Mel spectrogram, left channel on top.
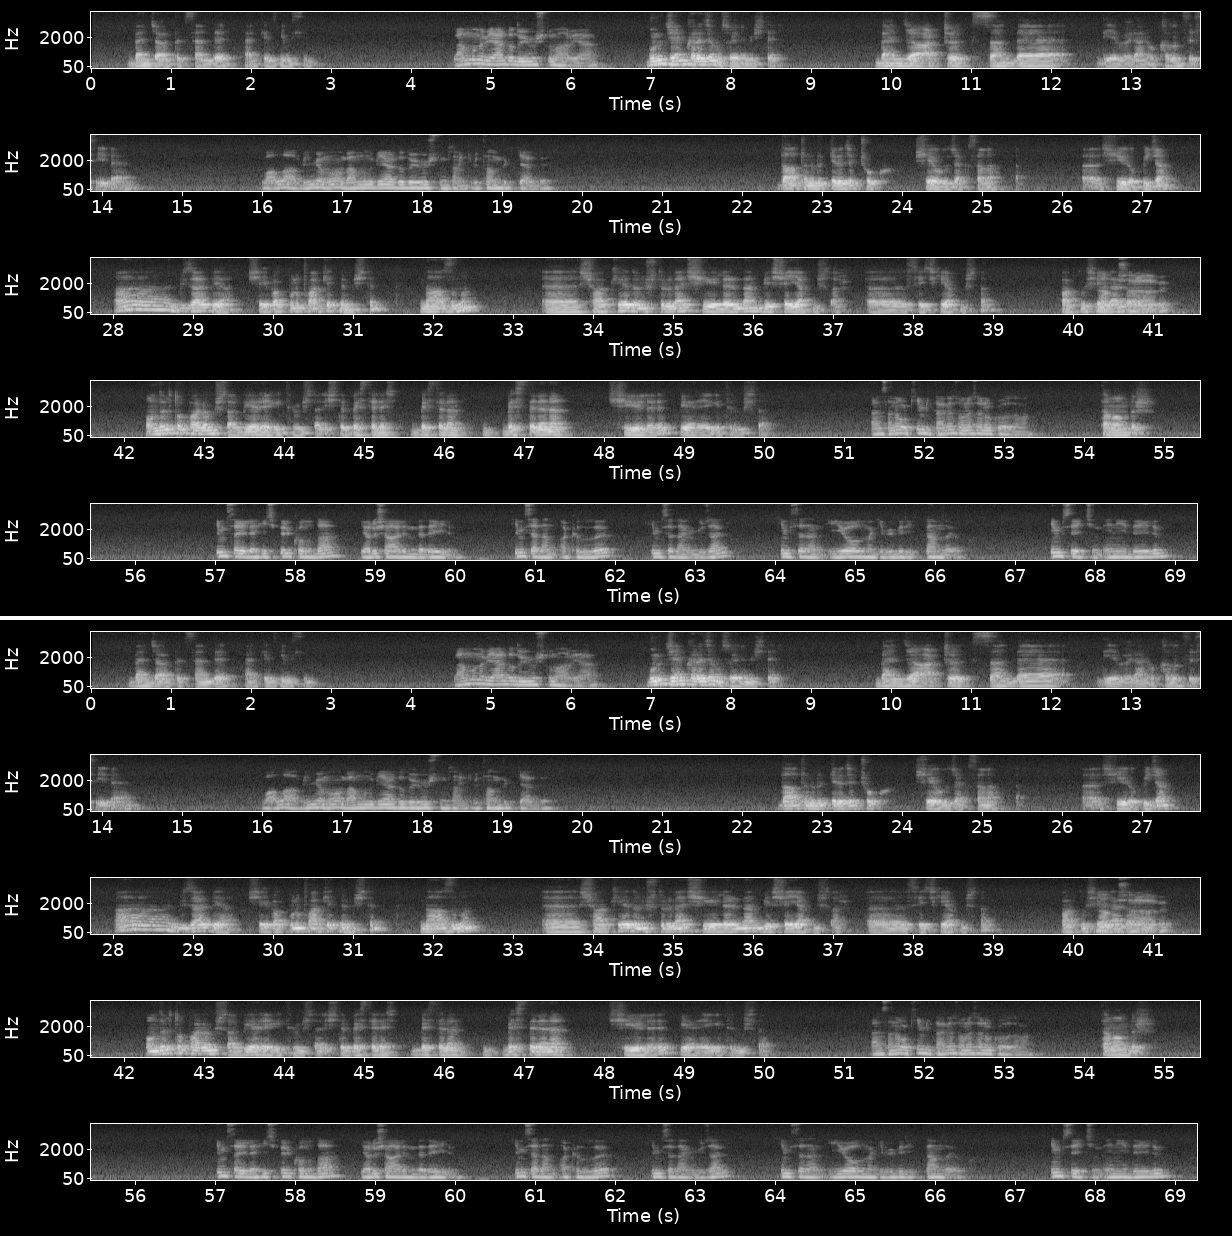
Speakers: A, on the left; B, in the centre.
A: Bence artık sen de herkes gibisin.
B: Ben bunu bir yerde duymuştum abi ya.
A: Bunu Cem Karaca mı söylemişti? Bence artık sen de diye böyle hani o kalın sesiyle.
B: Vallahi bilmiyorum ama ben bunu bir yerde duymuştum sanki. Bir tanıdık geldi.
A: daha tanıdık gelecek çok şey olacak sana. Ee, şiir okuyacağım. Aa, güzel bir ya- şey. Bak bunu fark etmemiştim. Nazım'ın e, şarkıya dönüştürülen şiirlerinden bir şey yapmışlar. Ee, seçki yapmışlar. Farklı şeyler
B: Ne yapmışlar
A: de var.
B: abi?
A: Onları toparlamışlar, bir araya getirmişler. İşte besteleş, bestelen, bestelenen şiirleri bir araya getirmişler.
B: Ben sana okuyayım bir tane sonra sen oku o zaman.
A: Tamamdır.
B: Kimseyle hiçbir konuda yarış halinde değilim. Kimseden akıllı, kimseden güzel, kimseden iyi olma gibi bir iddiam da yok. Kimse için en iyi değilim,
